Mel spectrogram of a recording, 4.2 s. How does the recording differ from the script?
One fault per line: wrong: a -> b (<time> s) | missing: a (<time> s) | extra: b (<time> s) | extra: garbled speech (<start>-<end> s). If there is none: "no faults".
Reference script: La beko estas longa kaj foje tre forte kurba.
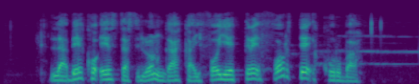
no faults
